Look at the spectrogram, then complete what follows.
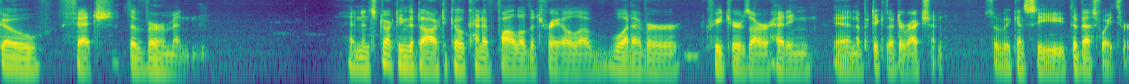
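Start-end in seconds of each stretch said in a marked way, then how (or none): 0.0-2.1 slow, hushed stage whisper. Narrating a game scene, a character stoops down and instructs the terrier, half-whispering. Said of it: "and whispers to the dog".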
